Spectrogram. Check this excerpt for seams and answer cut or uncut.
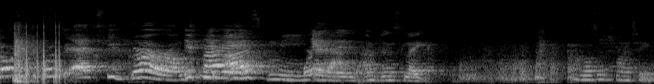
cut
